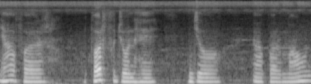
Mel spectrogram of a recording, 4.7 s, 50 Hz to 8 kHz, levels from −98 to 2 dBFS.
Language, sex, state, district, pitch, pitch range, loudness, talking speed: Hindi, male, Jharkhand, Sahebganj, 140 Hz, 140-155 Hz, -21 LUFS, 130 wpm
